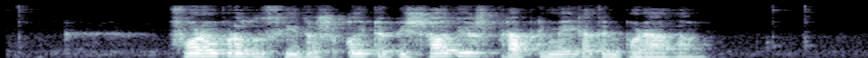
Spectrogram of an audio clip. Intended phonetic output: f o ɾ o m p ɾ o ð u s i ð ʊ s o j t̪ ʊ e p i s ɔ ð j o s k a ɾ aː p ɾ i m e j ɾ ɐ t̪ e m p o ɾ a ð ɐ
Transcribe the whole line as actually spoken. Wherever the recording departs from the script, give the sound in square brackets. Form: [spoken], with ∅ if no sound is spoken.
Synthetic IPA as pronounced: f o ɾ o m p ɾ o ð u [θ] i ð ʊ s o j t̪ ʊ e p i s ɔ ð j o s [p] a ɾ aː p ɾ i m e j ɾ ɐ t̪ e m p o ɾ a ð ɐ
